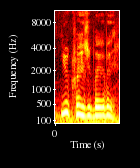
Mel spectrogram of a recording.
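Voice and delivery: high, cooing cat tease; pet talk. Real, not acted.

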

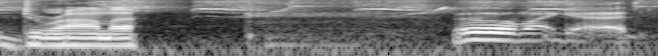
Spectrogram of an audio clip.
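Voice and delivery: ordinary talk, nothing marked

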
